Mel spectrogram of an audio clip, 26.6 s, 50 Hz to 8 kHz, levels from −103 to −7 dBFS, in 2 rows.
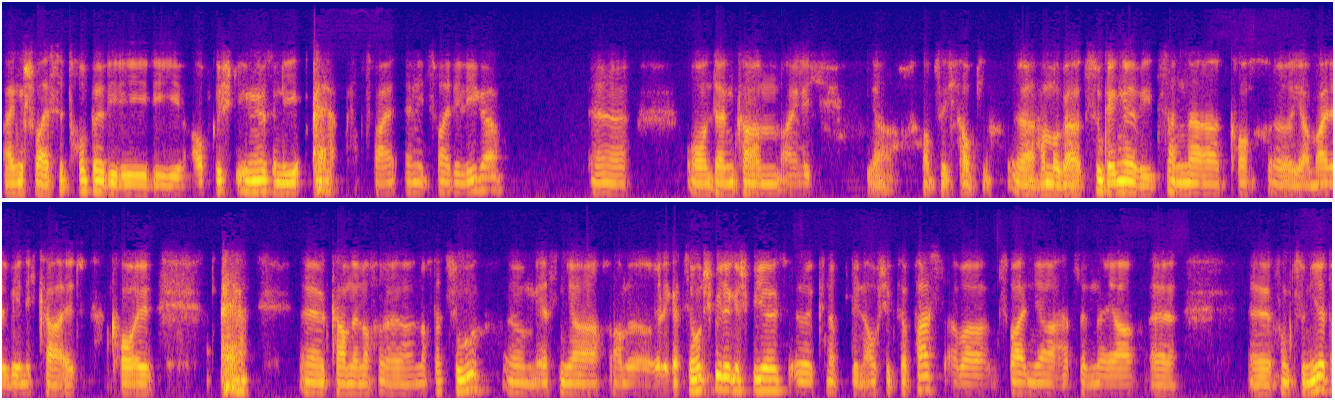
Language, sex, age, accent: German, male, 40-59, German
